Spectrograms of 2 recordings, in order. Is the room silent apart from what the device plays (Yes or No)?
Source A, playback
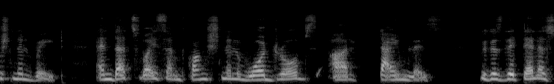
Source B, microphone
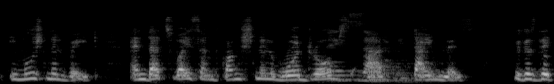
No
